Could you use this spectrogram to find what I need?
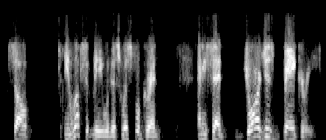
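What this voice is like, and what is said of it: Long Island accent. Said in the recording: “here's my accent, and he's like, you know, you're from Long Island.”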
